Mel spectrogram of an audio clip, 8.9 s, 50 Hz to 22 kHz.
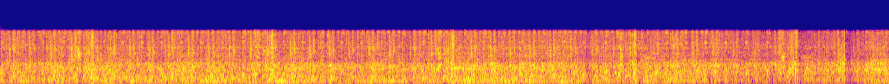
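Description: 1940 Stover CT-2 hit-and-miss gasoline engine running and driving a Jaeger cement mixer, with a steady, rapid mechanical clatter.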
